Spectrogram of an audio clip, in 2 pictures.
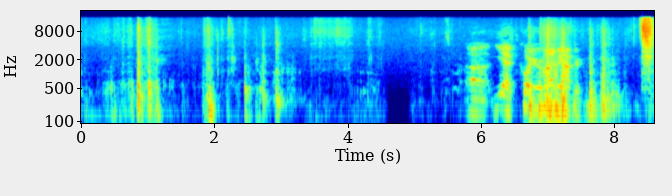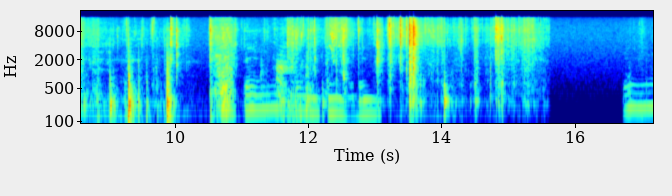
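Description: Cardboard trading-card boxes being handled: short taps, scrapes and rustles as a sealed hobby box is taken out of a case box and set down. Short stretches of a man's wordless voice come in between, the loudest about six to seven seconds in.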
